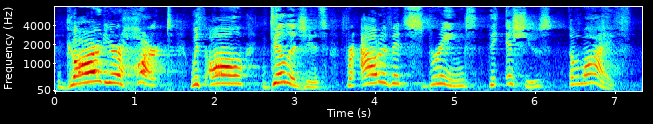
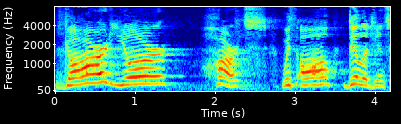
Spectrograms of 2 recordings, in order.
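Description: First: Slow, much louder start, emphatic; louder reading again. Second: Slow, louder, measured group reading; congregation reading. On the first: Pastor urging the congregation to read it louder again. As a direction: push the verse out with more conviction. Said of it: "Try one more time". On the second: Pastor leading the congregation in reading the verse, slowly. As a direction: read it out together, slowly. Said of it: "Read it with me". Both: Shown as a demonstration.

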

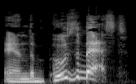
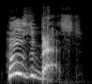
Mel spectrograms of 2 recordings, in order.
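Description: First: Said in the usual way. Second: High, big hype voice; dramatic announcer. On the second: Acted. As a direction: call it out like a game-show host. Teasing a playoff announcement.

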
